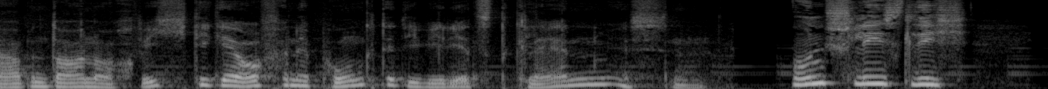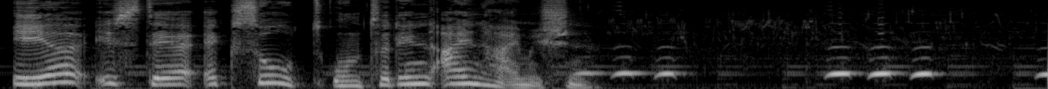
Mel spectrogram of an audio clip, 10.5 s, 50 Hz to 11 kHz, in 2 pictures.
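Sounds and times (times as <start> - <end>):
speech: 0.0 - 8.4
faint higher birdsong: 8.0 - 10.4
hoopoe calling: 8.1 - 10.4.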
